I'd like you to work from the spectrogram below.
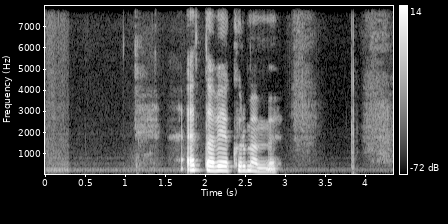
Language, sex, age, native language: Icelandic, female, 50-59, Icelandic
